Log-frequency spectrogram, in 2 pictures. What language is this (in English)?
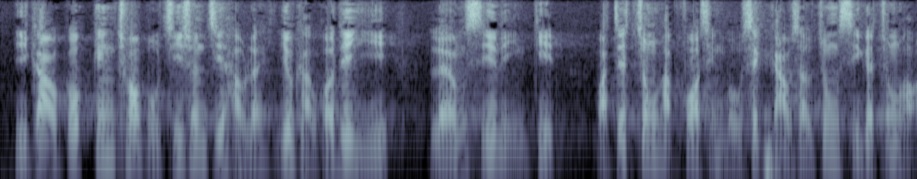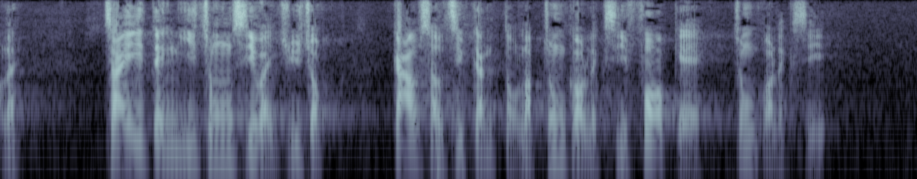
Cantonese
